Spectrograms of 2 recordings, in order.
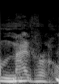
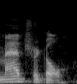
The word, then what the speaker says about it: Madrigal: Just this weekend, Al Madrigal will be at my club, and then how do you say his name? Madrigal. Al Madrigal. Madrigal. Madrigal. Oh, okay. It's a hard name.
